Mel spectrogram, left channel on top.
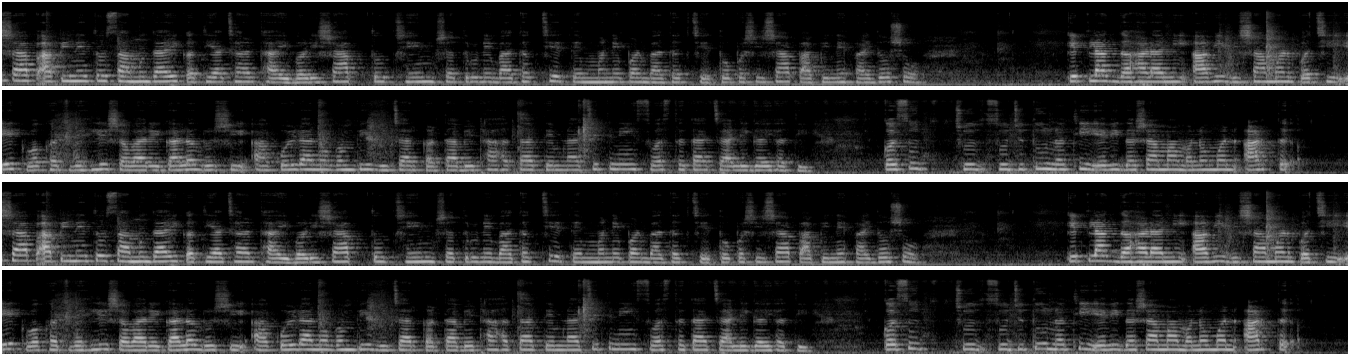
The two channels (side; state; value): both; normal; correlation 0.38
